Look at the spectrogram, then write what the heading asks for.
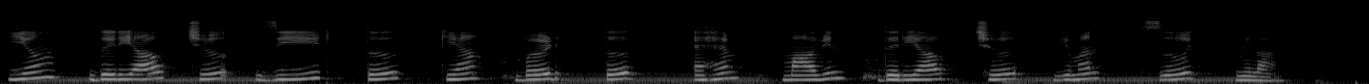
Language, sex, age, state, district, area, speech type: Kashmiri, female, 18-30, Jammu and Kashmir, Pulwama, rural, read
